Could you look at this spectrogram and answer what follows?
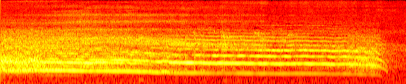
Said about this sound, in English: It sounds like an elk in heat or something. I was thinking it could be like mating season for like a deer or an elk or something. Yes. There's like a heftiness in the chest the way it sounds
